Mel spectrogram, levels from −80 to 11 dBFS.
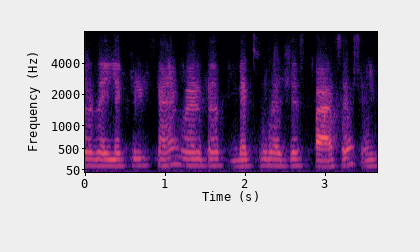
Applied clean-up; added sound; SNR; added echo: neural separator model SepFormer DNS4.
